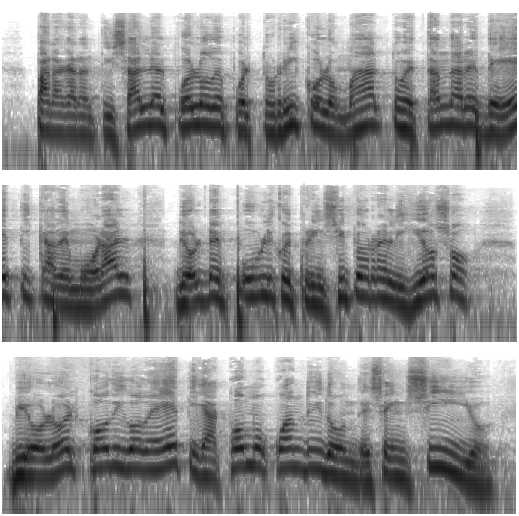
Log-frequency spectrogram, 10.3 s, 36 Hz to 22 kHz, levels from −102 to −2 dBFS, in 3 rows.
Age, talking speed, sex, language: 40-59, 180 wpm, male, Spanish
